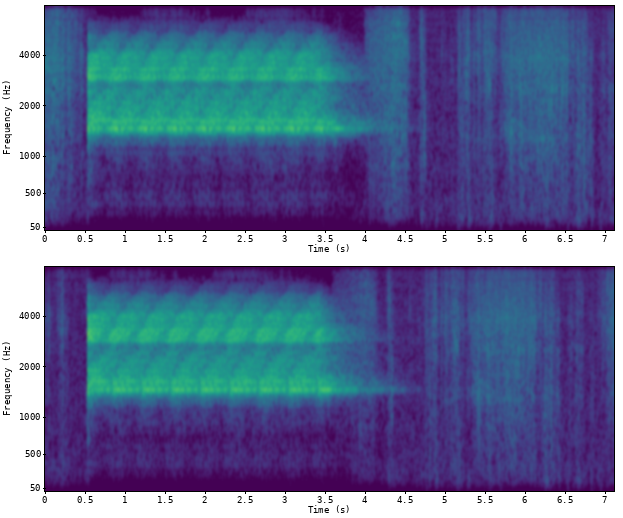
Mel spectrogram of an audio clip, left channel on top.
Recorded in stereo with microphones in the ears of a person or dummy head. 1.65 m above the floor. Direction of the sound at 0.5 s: 30° right (ahead or behind).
